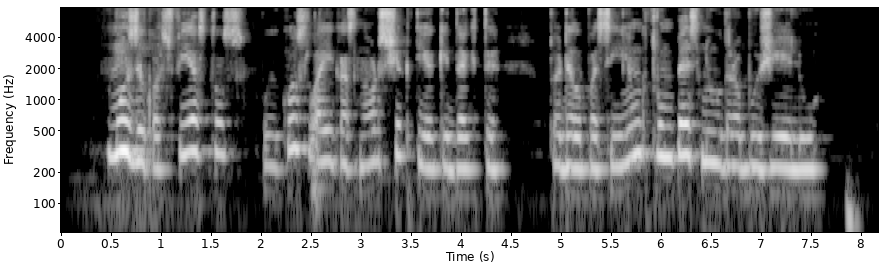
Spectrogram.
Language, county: Lithuanian, Vilnius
